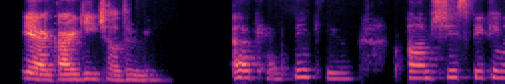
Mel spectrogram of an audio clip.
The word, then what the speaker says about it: Gargi Chaudhuri: We're honored to have Gargi Chaudhuri. Did I pronounce it correctly, your name? Yeah, Gargi Chaudhuri.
